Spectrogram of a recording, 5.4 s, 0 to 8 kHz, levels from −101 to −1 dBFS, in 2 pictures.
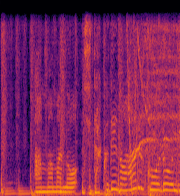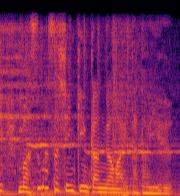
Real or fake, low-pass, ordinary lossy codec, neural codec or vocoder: fake; 7.2 kHz; none; vocoder, 22.05 kHz, 80 mel bands, Vocos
